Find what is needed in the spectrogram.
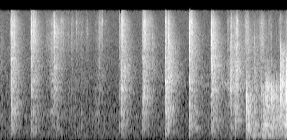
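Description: Tarot cards being shuffled by hand: a run of crisp card slaps, about three a second, with a short pause around one second in.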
